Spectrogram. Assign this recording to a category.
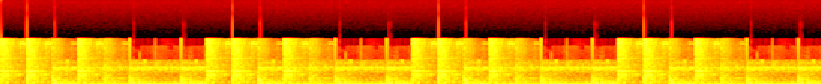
Instrument samples > Percussion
